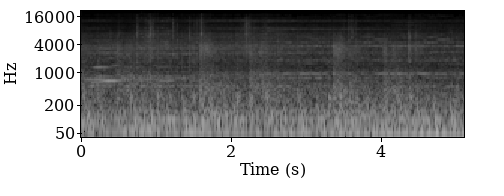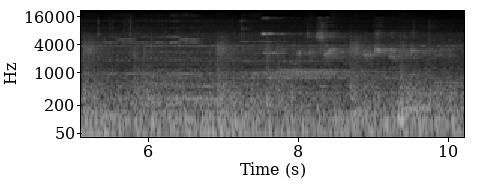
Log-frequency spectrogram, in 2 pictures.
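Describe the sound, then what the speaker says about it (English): A tram in the video game Max Payne 3 rumbles as it slows, with steady low rolling noise, metallic clanks and faint squeals over several seconds. "The tram was slowing down, and I'd only just gotten on board."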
